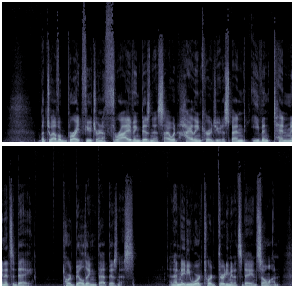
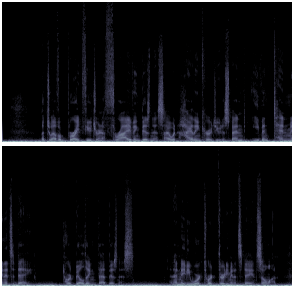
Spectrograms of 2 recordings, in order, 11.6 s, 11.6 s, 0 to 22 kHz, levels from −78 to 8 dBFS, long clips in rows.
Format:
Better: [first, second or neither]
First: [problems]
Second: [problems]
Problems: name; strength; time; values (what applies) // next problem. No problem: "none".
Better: first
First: none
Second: low rumble; loud; throughout; 5 dB below the speech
